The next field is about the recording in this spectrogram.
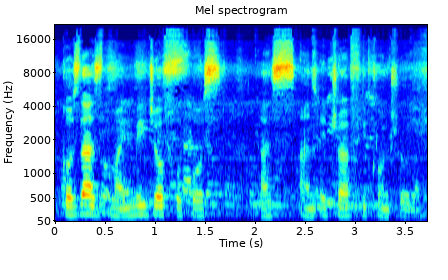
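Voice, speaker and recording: A woman's voice: low-pitched, steady tone, normal speed, over music. A woman with a Nigerian accent talks about her work as an air traffic controller in an interview. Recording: clear chatter of other voices behind.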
